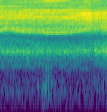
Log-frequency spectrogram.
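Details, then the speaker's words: Dental hygiene ultrasonic scaling of the molars using a Kona block tube set with high-volume suction and an autoclavable suction mirror: steady high-pitched hiss and whine of the scaler running nonstop while suction clears everything. "this position right here is probably the most effective use of the section you can just really scale the MERS very well nonstop and it really suctions up everything"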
